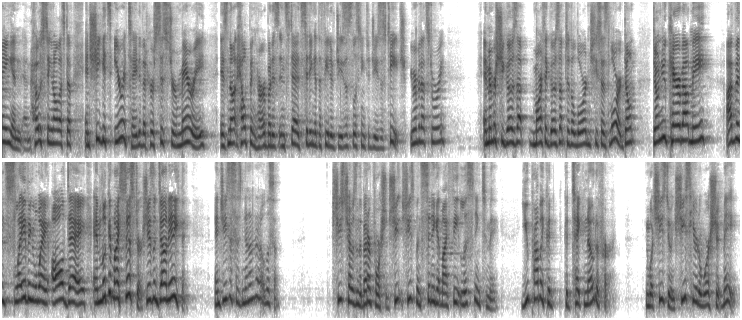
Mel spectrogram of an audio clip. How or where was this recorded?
large echoing room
